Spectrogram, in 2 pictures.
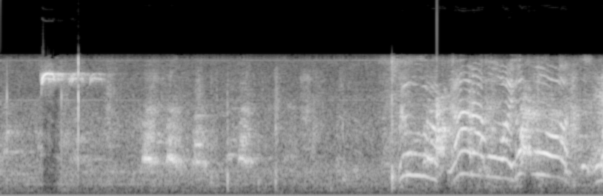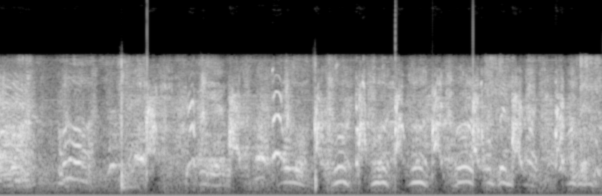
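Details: Belgian Malinois Dex, one year old, during night leg-bite training in Trinidad. Quiet stretch with a short tone, then rapid repeated arched barks from about five seconds on, mixed with a man's encouraging voice and applause.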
